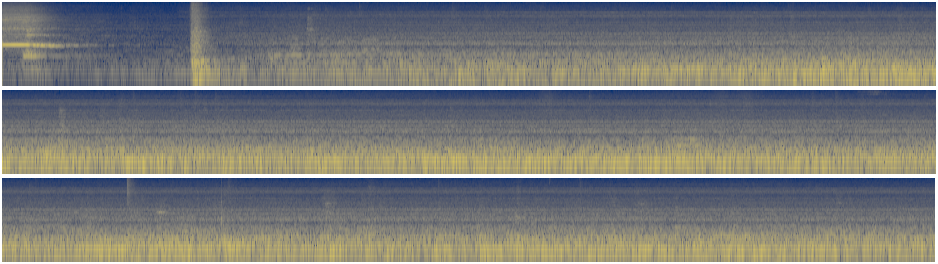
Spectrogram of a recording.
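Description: The end of a whistle, then a sharp knock about two seconds in as the small tourist mine train starts off. After that the rumble of the carriage running on its rails builds over several seconds and holds steady, heard from inside the carriage.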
